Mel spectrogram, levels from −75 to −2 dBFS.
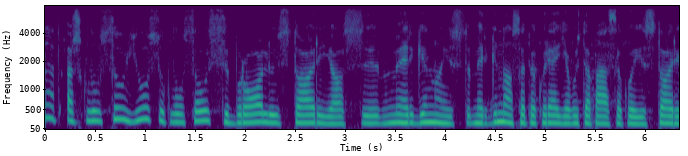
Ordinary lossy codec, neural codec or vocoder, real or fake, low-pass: AAC, 48 kbps; codec, 16 kHz, 8 kbps, FunCodec, trained on Chinese and English, 25 frames a second; fake; 7.2 kHz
